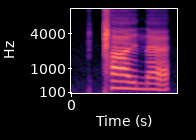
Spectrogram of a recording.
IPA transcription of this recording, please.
ǁ a ɪ̯ n æ

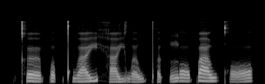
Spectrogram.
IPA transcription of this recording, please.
kʰ œː˨ p ɐ˨ p̚ kʷʰ aː˨˥ j h aː˨˧ j w ɐ˨˥ w pʰ ɐ˨ k̚ ŋ ɔː˥ p aː˥ w kʰ ɔː˨˥

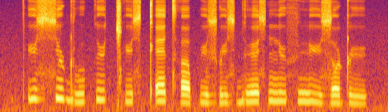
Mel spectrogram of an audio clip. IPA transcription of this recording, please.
pʼ y˦ z s y˦ ɖʱ u˨ k ʉ˦ ǀʰ y˨ s kʼ ɛ˦ tʰ ʌ˨ p y˨ z ɽ y˨ z ɡʱ ø˦ s n ʉ˦ f ɦ y˦˨ z o˨ ʈ ʉ˨

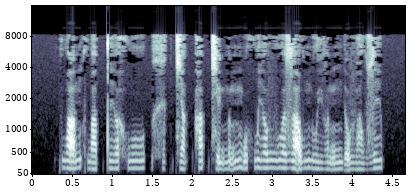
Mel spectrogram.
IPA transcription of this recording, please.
k w a̰˧˥ n k w a˨˩ t̚ t̪ i˨˦ ə̯ h w u˧ | x e˨˩ k̚ t͡ɕ a˨˩ k̚ h a˦˥ t̚ t͡ɕ ə̰˧˨ j n ə̰˧˥ n m ṵ˧˥ h w i˧ ə̯ v u˧ ə̯ z a̰˧˥ w n ṳ˨˩ j l ə̰˧˨ n ŋ ḭ˧˨ ə̯ v a̤˨˩ w z i˦˥ p̚

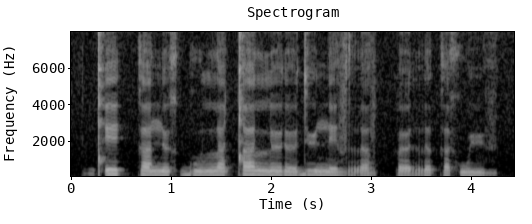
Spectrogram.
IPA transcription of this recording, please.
ǃʼ e˦ kː ɐ˧ n ø˨ x ɡ͡b u˨ lː ɐ˧ ǃ ɐ˦ lː ø˦ ɾ ø˨˦ d y˦ n e˧ v r ɐ˨ v pː œ˨ r ə˧ k ɐ˧ x w y˦˨ v

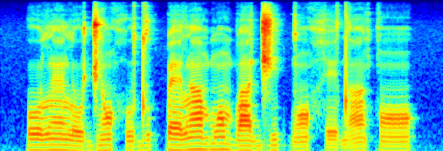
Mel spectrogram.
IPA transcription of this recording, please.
o˧ l ɛ̃˧ l o˨ d͡ʒ ɔ̃˧ h u˨ d u˧ k͡p ɛ˧ l ã˦ b ɔ̃˦ b a˧ d͡ʒ i˦ ɡ͡b ɔ̃˧ h e˨ d ã˨˦ k ɔ̃˦

